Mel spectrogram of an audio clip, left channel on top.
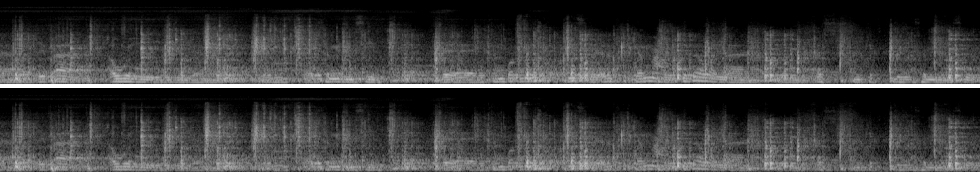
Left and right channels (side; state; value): both; normal; correlation 0.92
